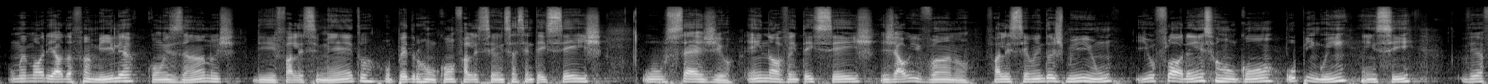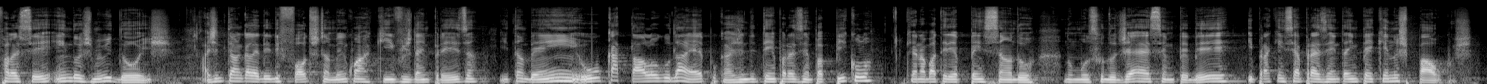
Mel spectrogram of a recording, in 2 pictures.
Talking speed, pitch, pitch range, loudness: 165 wpm, 125 Hz, 115-135 Hz, -14 LUFS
